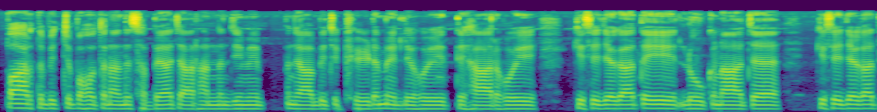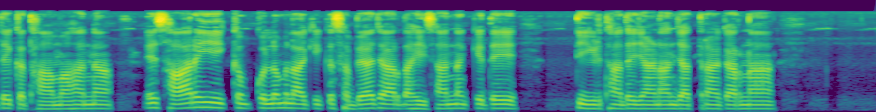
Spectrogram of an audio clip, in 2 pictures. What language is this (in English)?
Punjabi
